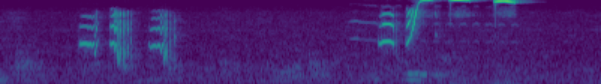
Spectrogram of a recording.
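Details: Three buzzy squeaks from a squirrel, then a quick rising chirp that leads into long, very high, thin whistles. Silence in between.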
